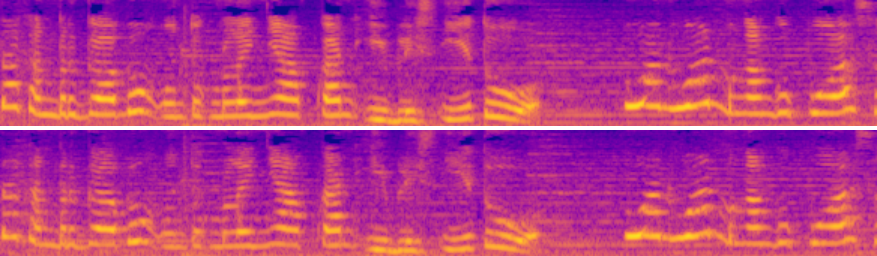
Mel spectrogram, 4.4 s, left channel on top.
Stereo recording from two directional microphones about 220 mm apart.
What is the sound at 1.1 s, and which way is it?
A woman's voice, 30° left (ahead or behind).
